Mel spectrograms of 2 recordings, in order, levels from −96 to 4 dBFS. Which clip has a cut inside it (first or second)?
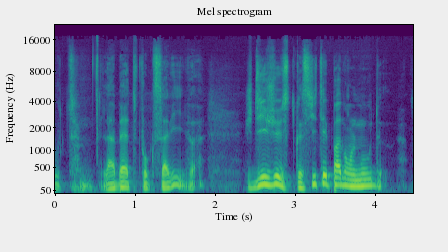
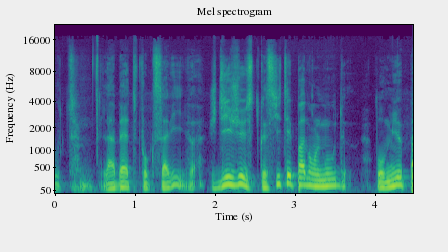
second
